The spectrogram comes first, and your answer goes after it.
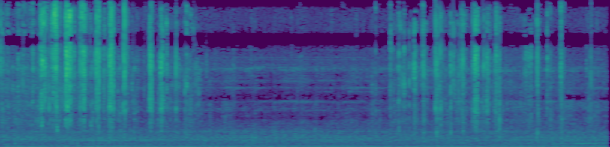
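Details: Pet guinea pig Chia, a female kept at home, eating bok choy quickly; two stretches of fast, crackly chewing clicks with a short lull between them, over a constant low background rumble.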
